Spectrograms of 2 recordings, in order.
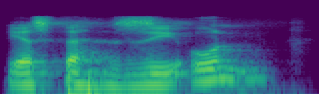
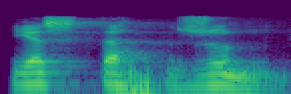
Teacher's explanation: hamzah dihilangkan boleh, tapi zainnya di dhammah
